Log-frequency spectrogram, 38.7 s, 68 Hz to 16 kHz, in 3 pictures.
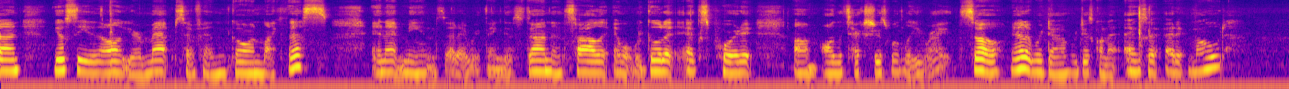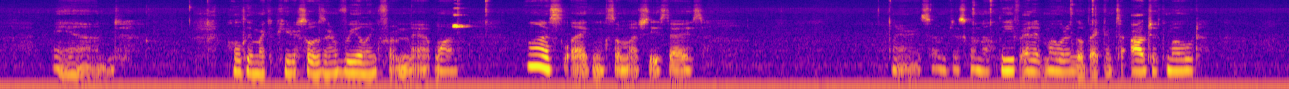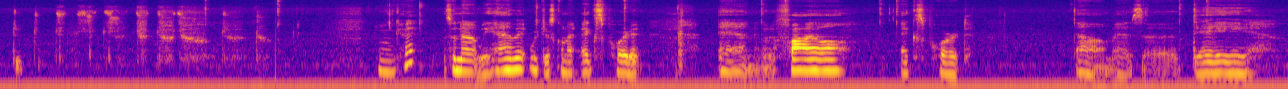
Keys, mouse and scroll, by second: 18.6 click, 19.9 middle click, 20.4-21.9 drag, 21.9 middle click, 30.1-32.7 middle drag, 32.7-33.7 drag.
